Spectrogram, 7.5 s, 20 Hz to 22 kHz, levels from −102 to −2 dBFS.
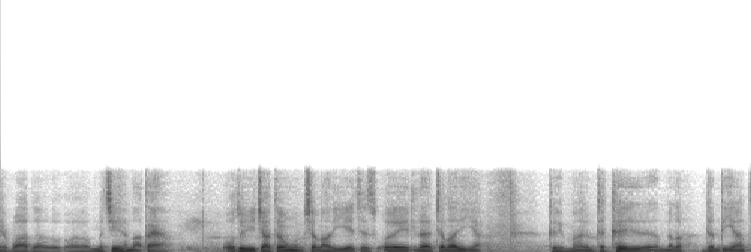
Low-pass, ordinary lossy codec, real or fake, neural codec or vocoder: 7.2 kHz; Opus, 64 kbps; fake; codec, 16 kHz, 0.5 kbps, FunCodec, trained on Chinese and English, 25 frames a second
